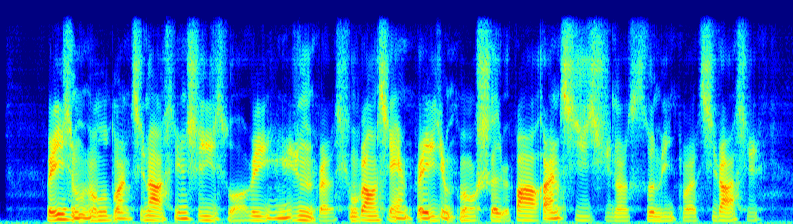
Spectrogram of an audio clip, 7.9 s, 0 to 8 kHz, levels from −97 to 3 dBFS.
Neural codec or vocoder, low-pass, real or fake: autoencoder, 22.05 kHz, a latent of 192 numbers a frame, VITS, trained on many speakers; 7.2 kHz; fake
